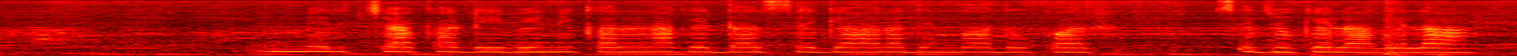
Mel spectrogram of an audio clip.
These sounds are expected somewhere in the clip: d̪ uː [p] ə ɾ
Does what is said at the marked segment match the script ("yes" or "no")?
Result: yes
